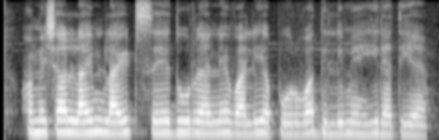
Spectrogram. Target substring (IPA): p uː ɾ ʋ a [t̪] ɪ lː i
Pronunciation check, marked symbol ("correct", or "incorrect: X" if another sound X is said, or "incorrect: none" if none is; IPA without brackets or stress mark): incorrect: d̪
